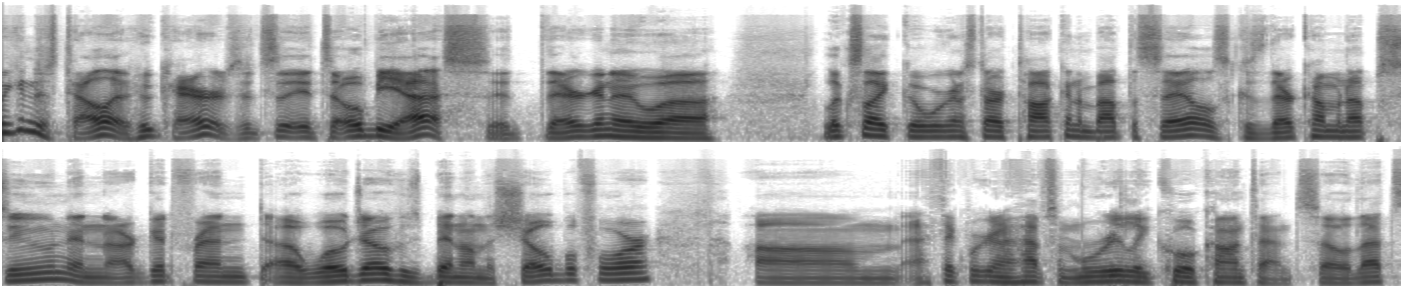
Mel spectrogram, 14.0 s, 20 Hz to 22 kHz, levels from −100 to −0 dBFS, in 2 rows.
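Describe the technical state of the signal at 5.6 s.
At 5.6 s the speech is intact, with no fault, and the Opus voice compression carrying it leaves only light coding damage there.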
